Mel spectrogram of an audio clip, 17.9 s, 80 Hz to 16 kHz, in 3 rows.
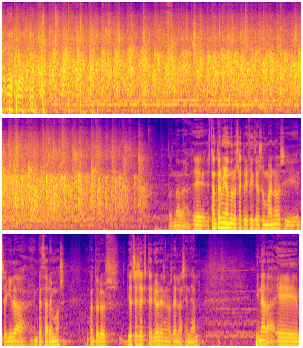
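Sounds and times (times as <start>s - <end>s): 
laughter: 0.0s - 3.7s
audience applauding: 0.0s - 9.0s
speech: 10.1s - 16.3s, 17.0s - 17.9s.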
